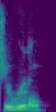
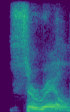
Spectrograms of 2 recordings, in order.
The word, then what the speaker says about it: Sarill: okay by the way my name is pronounced cyril cyril thank you thank you of course it does it actually is the way it's actually written is the way it should be pronounced surreal thank you for that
